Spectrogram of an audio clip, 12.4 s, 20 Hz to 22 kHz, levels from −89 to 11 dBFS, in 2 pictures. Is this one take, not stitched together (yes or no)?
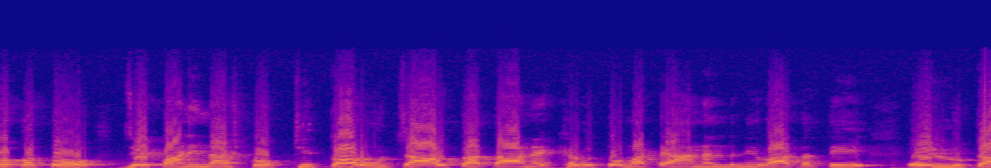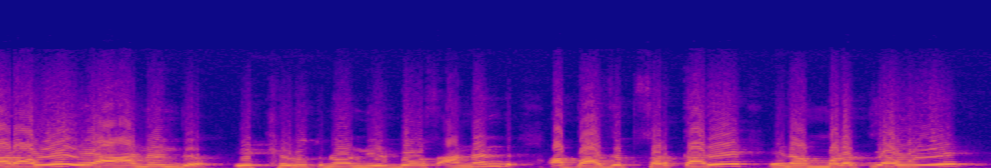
yes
